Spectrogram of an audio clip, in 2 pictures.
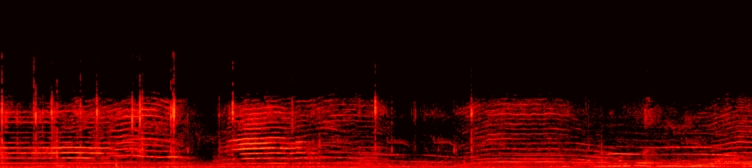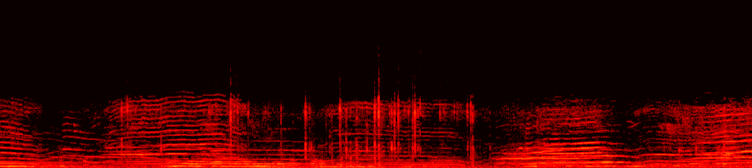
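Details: Cats and kittens meowing in clusters of high, arching calls separated by brief lulls, with lower murmuring sounds beneath and a faint hum.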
